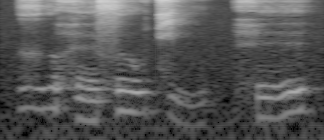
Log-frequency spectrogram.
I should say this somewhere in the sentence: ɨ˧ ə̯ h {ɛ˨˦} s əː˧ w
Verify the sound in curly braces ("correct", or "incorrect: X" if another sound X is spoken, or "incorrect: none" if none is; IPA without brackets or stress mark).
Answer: incorrect: ɛ˨˩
